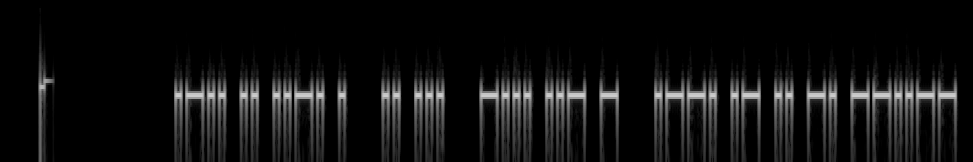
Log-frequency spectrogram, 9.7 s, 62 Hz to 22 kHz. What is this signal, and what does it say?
Morse code, heard as a keyed tone, about 22 wpm, 700 Hz. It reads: LIFE IS BUT PAIN,
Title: Sentences from Top 1600 Words 22wpm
